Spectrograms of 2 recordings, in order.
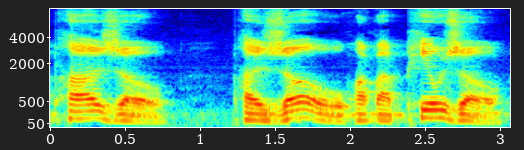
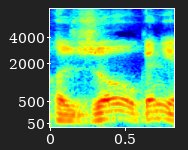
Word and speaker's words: Peugeot: Nó đến từ Pháp, do đó nó có đến 3 cách đọc cái gì ha? Chúng ta có thể đọc là Peugeot, Peugeot hoặc là Peugeot. Phổ biến người ta hay đọc đó là Peugeot, cái gì ha? Peugeot.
